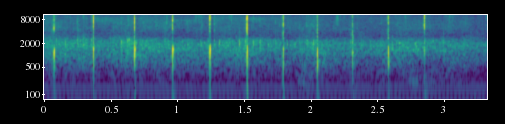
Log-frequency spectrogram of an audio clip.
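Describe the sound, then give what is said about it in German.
An audience at an evening church service claps together to welcome newcomers in a steady, even rhythm, about a dozen sharp claps in quick succession, moderately loud with a faint hum of the room underneath and no voices. “Klatscht doch einfach mal zum Signal.”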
